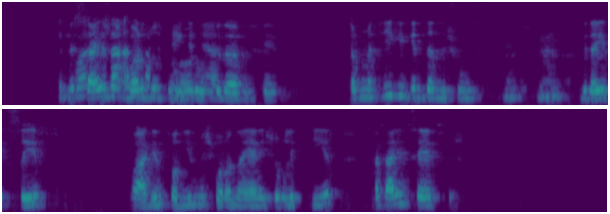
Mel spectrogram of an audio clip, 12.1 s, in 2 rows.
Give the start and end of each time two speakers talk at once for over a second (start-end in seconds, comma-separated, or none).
0.7-2.3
